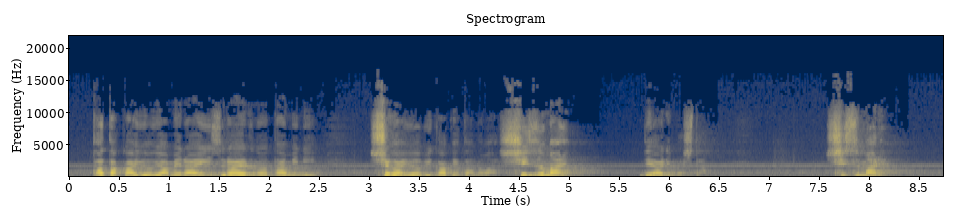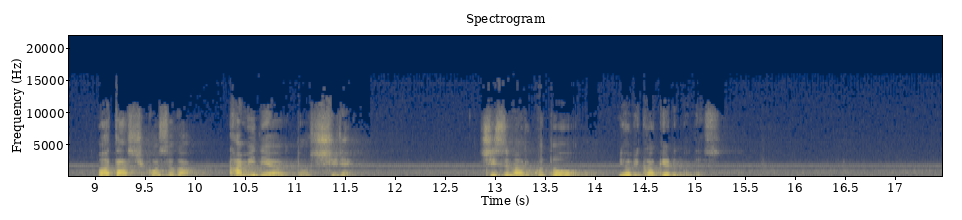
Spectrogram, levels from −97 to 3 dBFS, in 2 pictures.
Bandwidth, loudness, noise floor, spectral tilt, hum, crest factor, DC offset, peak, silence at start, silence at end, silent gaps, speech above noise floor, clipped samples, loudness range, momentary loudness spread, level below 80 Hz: 15.5 kHz; -22 LUFS; -46 dBFS; -3 dB/octave; none; 22 dB; under 0.1%; -2 dBFS; 0 s; 0.1 s; none; 25 dB; under 0.1%; 6 LU; 19 LU; -64 dBFS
